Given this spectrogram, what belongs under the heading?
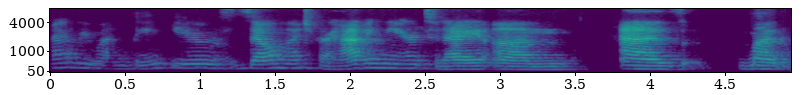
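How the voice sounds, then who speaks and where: With a New York accent, the speaker talks at a fairly slow pace, showing ordinary pitch variation and big swings in loudness, over audible room echo. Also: woman, fairly low pitch for a woman. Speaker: gerontology professor. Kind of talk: conference presentation.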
